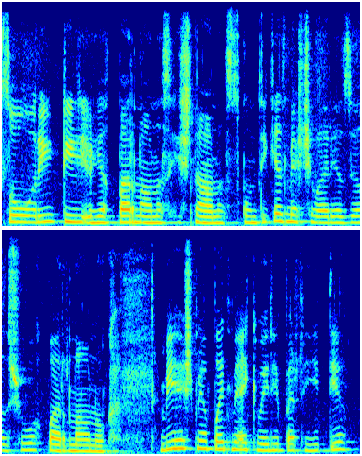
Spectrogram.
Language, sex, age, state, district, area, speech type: Kashmiri, female, 30-45, Jammu and Kashmir, Budgam, rural, spontaneous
